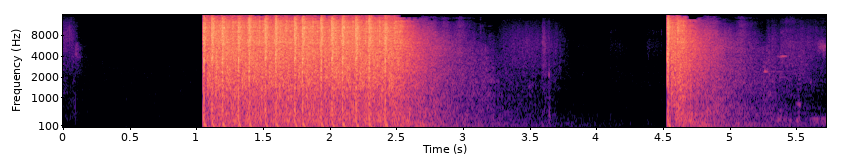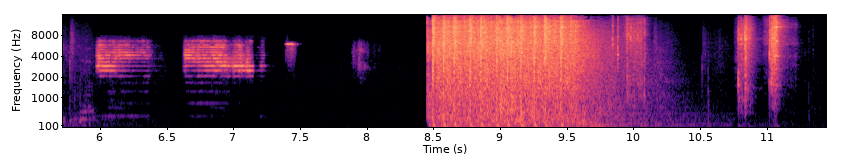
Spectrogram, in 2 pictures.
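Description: Loud rifle gunshots boom and echo away.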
